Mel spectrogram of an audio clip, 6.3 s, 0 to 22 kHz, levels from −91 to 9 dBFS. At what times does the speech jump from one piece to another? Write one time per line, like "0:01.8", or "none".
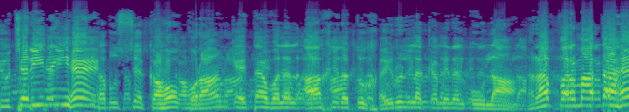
0:01.0
0:05.2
